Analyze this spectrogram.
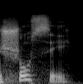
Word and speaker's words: chaussée: Une chaussée. Okay, here, final not pronounced. And then you get the double S between two vowels, so it's really strong.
